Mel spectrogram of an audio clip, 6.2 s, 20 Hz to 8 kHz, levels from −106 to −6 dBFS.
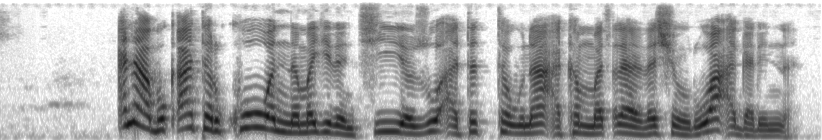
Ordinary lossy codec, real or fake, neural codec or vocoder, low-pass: none; real; none; 7.2 kHz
